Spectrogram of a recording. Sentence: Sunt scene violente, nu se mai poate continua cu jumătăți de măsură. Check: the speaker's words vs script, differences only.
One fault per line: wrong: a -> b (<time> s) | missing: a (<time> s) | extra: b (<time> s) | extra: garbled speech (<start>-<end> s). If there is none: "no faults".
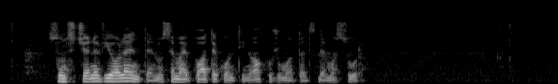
no faults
